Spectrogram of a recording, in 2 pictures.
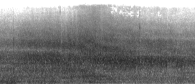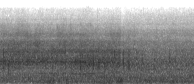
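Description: A vehicle passing on the road, its tyre and engine noise swelling to a peak about two seconds in, then dropping in pitch and fading away.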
